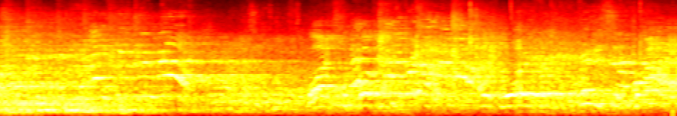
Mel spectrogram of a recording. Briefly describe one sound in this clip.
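Hockey sticks clack against a puck and against each other.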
